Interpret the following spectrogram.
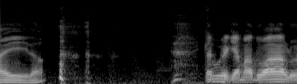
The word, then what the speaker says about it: Halo: Perché tutti lo chiamano Halo, ma in realtà si pronuncia Halo.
